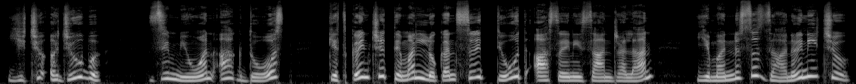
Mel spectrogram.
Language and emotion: Kashmiri, surprised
